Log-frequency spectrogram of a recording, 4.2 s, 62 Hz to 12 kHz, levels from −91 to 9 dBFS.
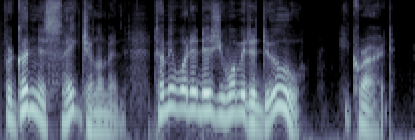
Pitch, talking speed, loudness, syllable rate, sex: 145 Hz, 230 wpm, -18 LUFS, 5.7 syllables/s, male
